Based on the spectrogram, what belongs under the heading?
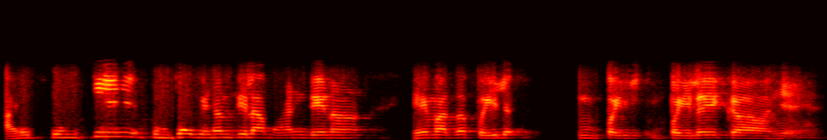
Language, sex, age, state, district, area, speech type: Marathi, male, 30-45, Maharashtra, Raigad, rural, conversation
